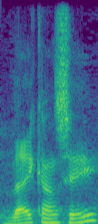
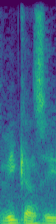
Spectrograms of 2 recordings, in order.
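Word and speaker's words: Wijk aan Zee: We pronounce it though in Dutch Wijnanzi, but Wijnanzi is also fine.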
